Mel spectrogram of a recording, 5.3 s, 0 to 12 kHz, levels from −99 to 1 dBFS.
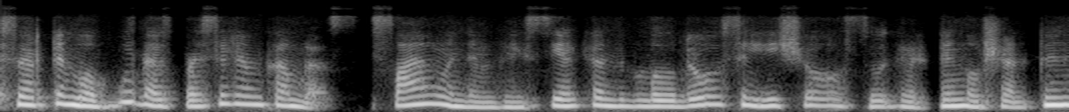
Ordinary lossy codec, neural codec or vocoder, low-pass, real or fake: Opus, 24 kbps; codec, 16 kHz, 0.5 kbps, FreqCodec, larger model; 7.2 kHz; fake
